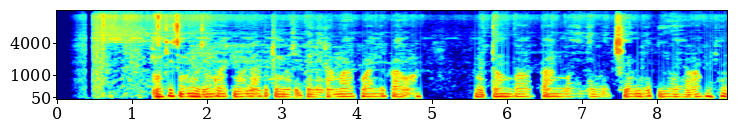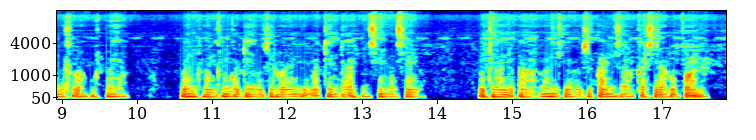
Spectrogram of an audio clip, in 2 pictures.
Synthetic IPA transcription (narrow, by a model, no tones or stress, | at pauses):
uŋɡed͡zimeziŋɡoʋat͡ʃinoːnakutimuʐibʱeleɾamakuwanikawo | mito̞mbo̞pamwe̞ne̞mit͡ʃemiijojaʋakuʃaniswakuɬoja | ʋantʰuʋaŋɡeŋɡoɗeʋat͡ʃirwaɾaŋɡema̰tenda̰ːkisemasena | kṵtiʋantʰuʔaʋaraŋɡeʋat͡ʃikwanisakukasiɾakupo̰na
